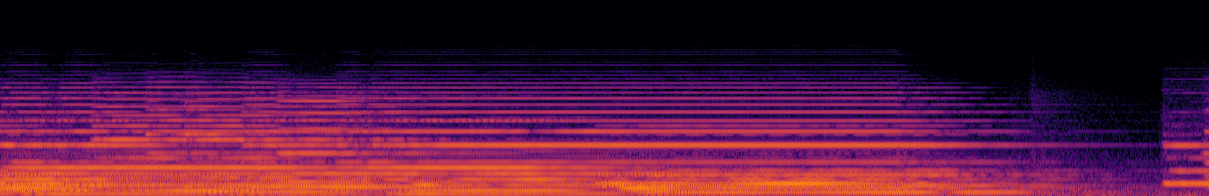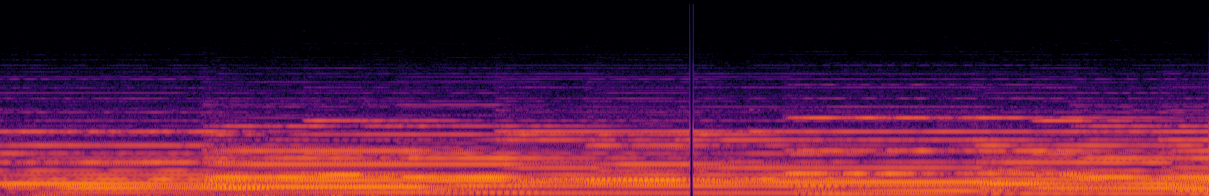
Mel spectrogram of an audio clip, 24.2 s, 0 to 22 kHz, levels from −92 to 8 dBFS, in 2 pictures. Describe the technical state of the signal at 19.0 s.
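A brief silence of about 36 ms cuts into the continuous sound from 18.99 to 19.03 s, with smeared edges, before resuming where it stopped: a gap at a join of encoded pieces.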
